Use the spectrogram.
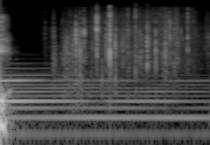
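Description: A short burst of dry crackling and crinkling as a folded paper, an old silk manuscript, is opened out, with several sharp little snaps clustered together over a low steady hum.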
